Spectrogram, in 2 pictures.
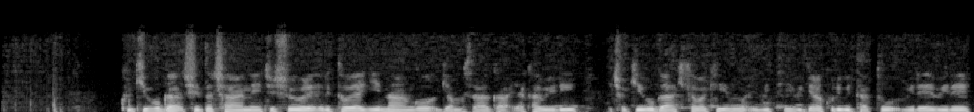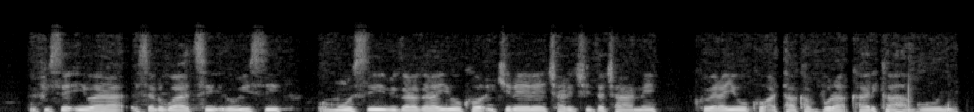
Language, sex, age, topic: Rundi, female, 18-24, education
